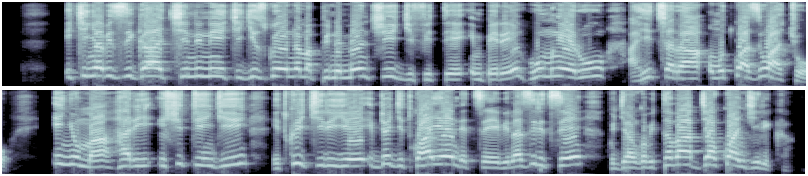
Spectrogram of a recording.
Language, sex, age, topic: Kinyarwanda, male, 25-35, government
